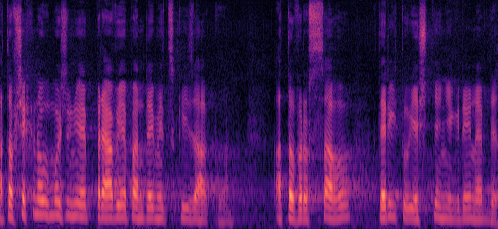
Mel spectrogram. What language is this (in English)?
Czech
